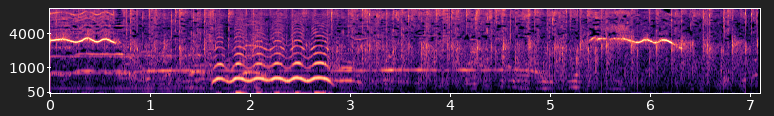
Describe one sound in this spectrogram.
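A live band plays loudly.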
